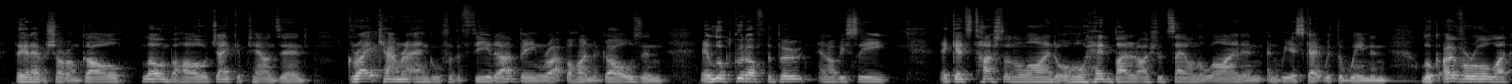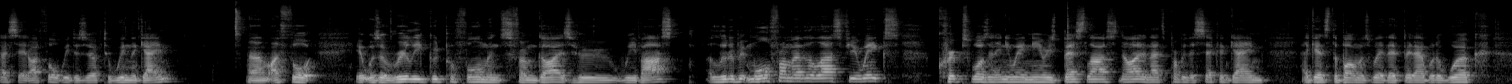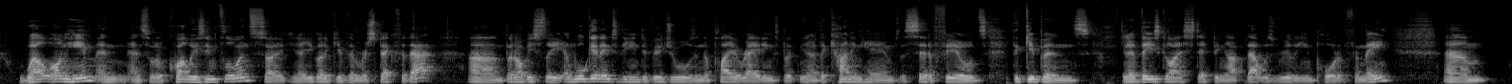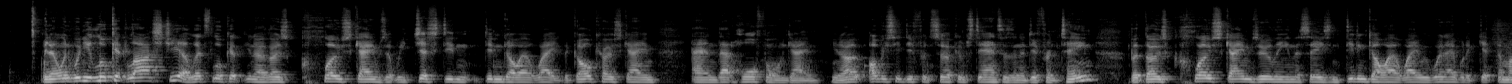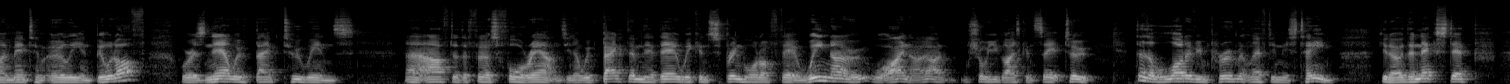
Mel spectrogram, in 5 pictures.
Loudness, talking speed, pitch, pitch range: -28 LUFS, 230 wpm, 110 Hz, 105-120 Hz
